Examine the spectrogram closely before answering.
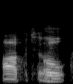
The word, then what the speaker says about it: Ahch-To: pronounced Ahch-To.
